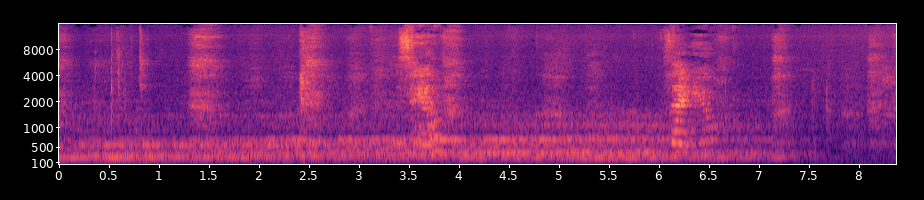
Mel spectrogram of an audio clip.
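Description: A woman sings with a sustained voice in a large hall.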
